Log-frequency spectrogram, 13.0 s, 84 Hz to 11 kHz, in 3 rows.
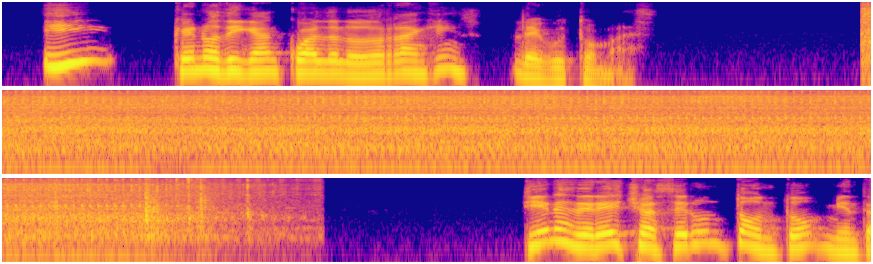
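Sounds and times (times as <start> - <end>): film projector whirring: 4.3 - 10.3.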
